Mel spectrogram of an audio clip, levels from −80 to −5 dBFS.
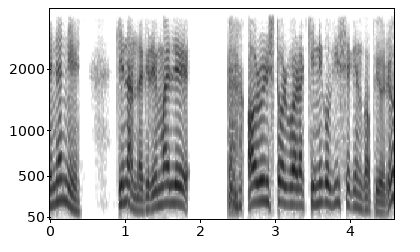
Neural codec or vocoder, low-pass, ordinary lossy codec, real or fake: codec, 16 kHz in and 24 kHz out, 1 kbps, XY-Tokenizer; 3.6 kHz; none; fake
